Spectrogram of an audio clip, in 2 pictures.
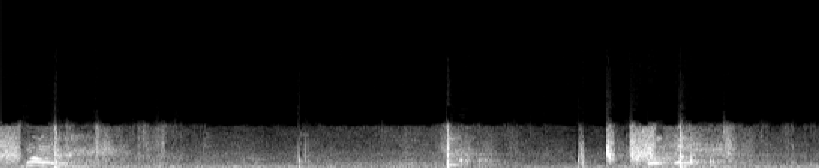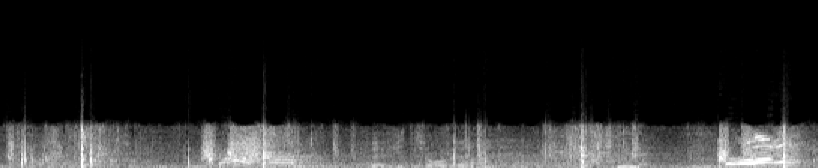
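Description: Tennis ball struck back and forth in a baseline rally on a clay court, a racket hit about every one and a half seconds. On some of the hits a player lets out a short grunt.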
